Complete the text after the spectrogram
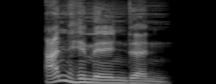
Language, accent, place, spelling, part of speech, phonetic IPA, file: German, Germany, Berlin, anhimmelnden, adjective, [ˈanˌhɪml̩ndn̩], De-anhimmelnden.ogg
- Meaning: inflection of anhimmelnd: 1. strong genitive masculine/neuter singular 2. weak/mixed genitive/dative all-gender singular 3. strong/weak/mixed accusative masculine singular 4. strong dative plural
